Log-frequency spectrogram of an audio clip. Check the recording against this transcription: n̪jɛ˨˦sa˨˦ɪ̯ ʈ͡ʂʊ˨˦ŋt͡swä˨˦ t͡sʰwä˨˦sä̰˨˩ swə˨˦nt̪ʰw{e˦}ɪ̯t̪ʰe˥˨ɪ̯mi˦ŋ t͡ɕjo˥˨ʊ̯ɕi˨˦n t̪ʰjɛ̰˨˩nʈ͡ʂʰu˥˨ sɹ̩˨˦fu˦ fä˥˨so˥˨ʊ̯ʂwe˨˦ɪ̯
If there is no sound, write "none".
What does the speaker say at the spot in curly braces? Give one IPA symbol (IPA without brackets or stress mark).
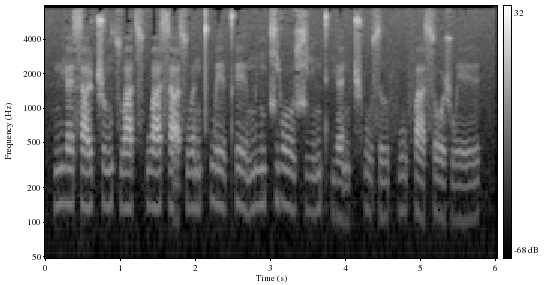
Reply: e˥˨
